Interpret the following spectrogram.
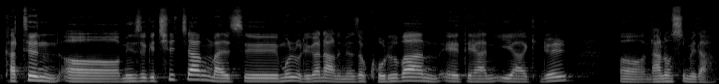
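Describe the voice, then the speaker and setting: Busan-accented male preacher, slightly high pitch, patient teaching delivery with hesitations and emphatic rises. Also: clean tone. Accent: Busan Gyeongsang. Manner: explanatory, many fillers, rises in emphasis. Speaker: pastor. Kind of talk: sermon.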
